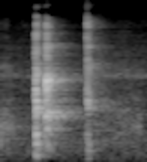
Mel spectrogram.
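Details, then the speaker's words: Infant with a bad cough: two brief, sharp dry coughs, the first a quick double burst, in a quiet room, with an adult voicing concern. "oh my goodness do you have a bad car oh that's a bad cough oh oh"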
